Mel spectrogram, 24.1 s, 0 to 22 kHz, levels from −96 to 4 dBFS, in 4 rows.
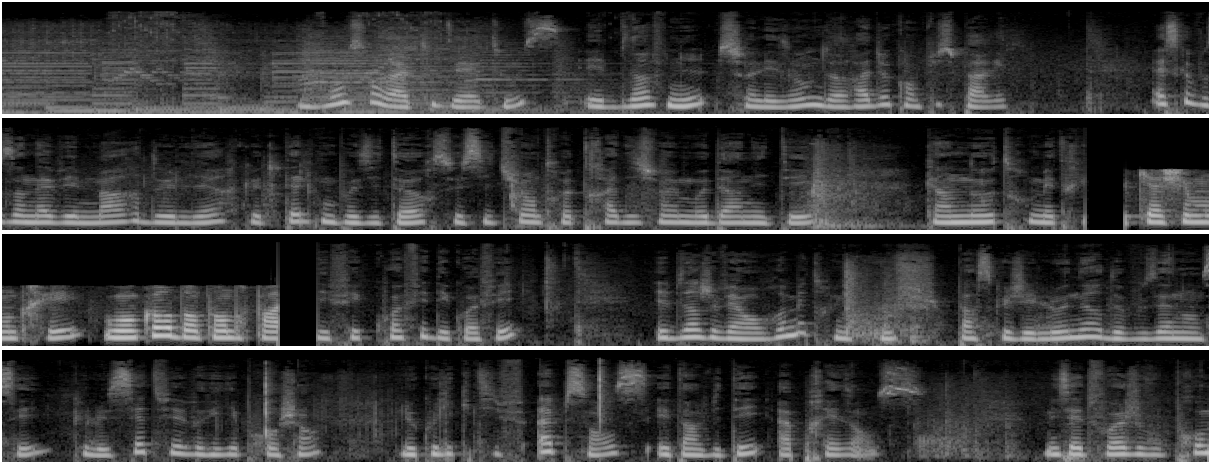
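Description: From 11.45 s to 13.65 s the input was likely switched to a poorer device, with the recording path moving to a narrower-band microphone for about two seconds. A brief gap of roughly 200 ms marks the change. After it the sound loses everything above about 3.8 kHz and turns dull and boxy, the level shifts by a few decibels, and a faint new background noise appears well below the signal until the original input returns.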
